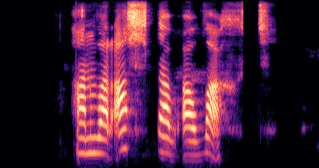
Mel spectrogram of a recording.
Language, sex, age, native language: Icelandic, female, 9, Icelandic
